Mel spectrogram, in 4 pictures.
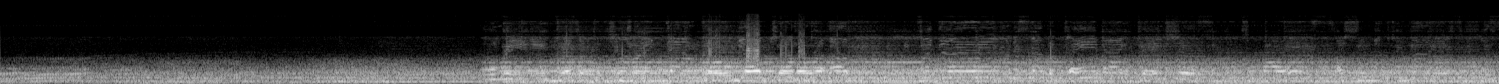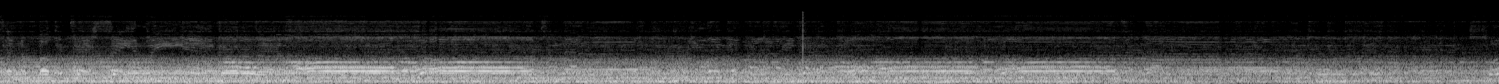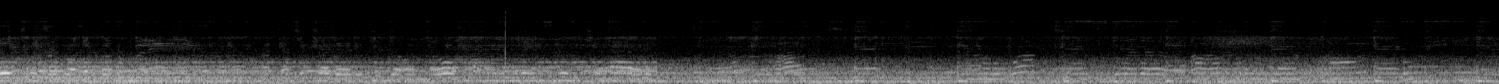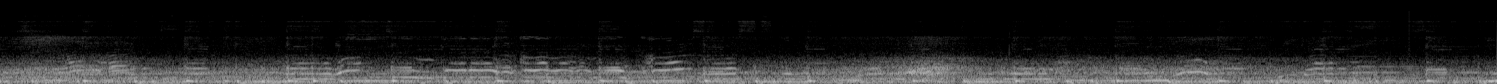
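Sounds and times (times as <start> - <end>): music on car audio: 0.0 - 59.9
road and engine rumble: 0.0 - 59.9.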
